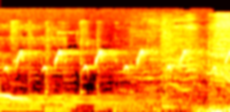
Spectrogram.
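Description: Short, high bird chirps repeating evenly, about two or three a second, over a sustained music chord.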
